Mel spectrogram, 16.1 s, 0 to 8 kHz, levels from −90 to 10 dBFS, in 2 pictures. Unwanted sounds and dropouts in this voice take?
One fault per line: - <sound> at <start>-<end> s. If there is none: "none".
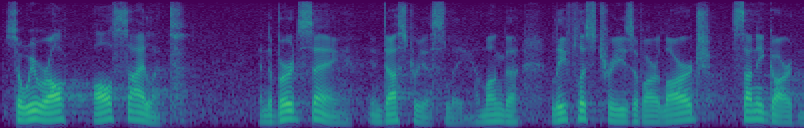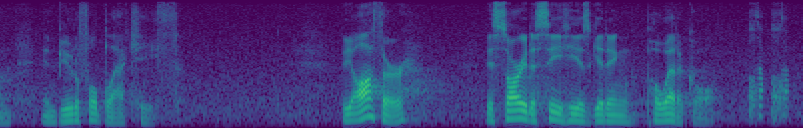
- laugh at 15.5-15.9 s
